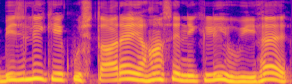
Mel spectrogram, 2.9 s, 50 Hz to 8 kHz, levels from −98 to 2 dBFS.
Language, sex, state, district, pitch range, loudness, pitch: Hindi, male, Jharkhand, Ranchi, 190-225 Hz, -9 LUFS, 210 Hz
